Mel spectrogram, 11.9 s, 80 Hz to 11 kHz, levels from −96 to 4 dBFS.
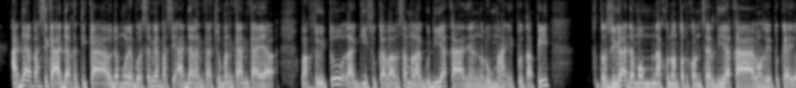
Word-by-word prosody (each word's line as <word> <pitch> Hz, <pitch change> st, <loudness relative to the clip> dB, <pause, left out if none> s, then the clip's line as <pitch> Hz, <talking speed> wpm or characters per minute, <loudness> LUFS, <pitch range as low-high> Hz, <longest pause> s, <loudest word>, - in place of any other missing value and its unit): Ada 180 Hz, -1 st, +4 dB
pasti 170 Hz, 0 st, -1 dB
Kak 145 Hz, -3 st, +4 dB
ada, 160 Hz, -, +5 dB
ketika 130 Hz, -2 st, 0 dB
udah 135 Hz, +1 st, +2 dB
mulai 130 Hz, -2 st, +1 dB
bosen 115 Hz, +7 st, -2 dB
kan 185 Hz, -, +2 dB
pasti 150 Hz, -5 st, -3 dB
ada 130 Hz, +3 st, 0 dB
kan 120 Hz, -, -4 dB
Kak 125 Hz, +1 st, -3 dB
cuman 145 Hz, +6 st, -2 dB
kan 140 Hz, -, 0 dB
kayak 125 Hz, -3 st, 0 dB, 0.4 s
waktu 135 Hz, 0 st, -1 dB
itu 220 Hz, -, -1 dB
lagi 135 Hz, -1 st, 0 dB
suka 130 Hz, -1 st, -3 dB
banget 130 Hz, +3 st, +1 dB
sama 145 Hz, -7 st, 0 dB
lagu 120 Hz, 0 st, -1 dB
dia 160 Hz, +5 st, +1 dB
kan 110 Hz, +1 st, 0 dB
yang 115 Hz, -1 st, -5 dB
"Rumah" 115 Hz, 0 st, -1 dB
itu, 110 Hz, +3 st, -7 dB
tapi, 125 Hz, -, -1 dB, 0.7 s
terus 150 Hz, -3 st, -1 dB
juga 135 Hz, +5 st, +5 dB
ada 150 Hz, -, +3 dB
momen 130 Hz, -1 st, +1 dB
aku 125 Hz, +2 st, 0 dB
nonton 125 Hz, +1 st, +1 dB
konser 120 Hz, -1 st, -1 dB
dia 125 Hz, +7 st, +2 dB
Kak, 115 Hz, 0 st, +4 dB
waktu 120 Hz, -1 st, -1 dB
itu 140 Hz, -, -8 dB
kayak 135 Hz, -4 st, 0 dB
130 Hz, 205 wpm, -23 LUFS, 120-140 Hz, 0.7 s, ada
